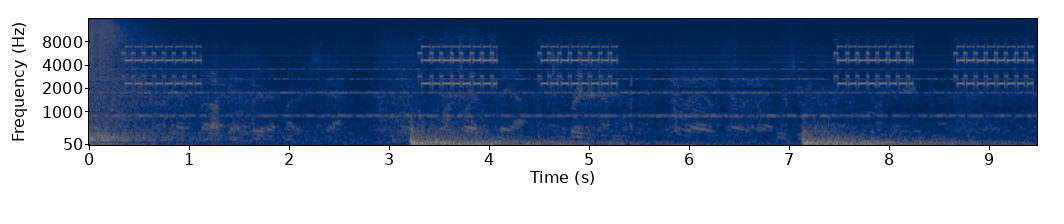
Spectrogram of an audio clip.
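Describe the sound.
A mobile phone ringtone rings in short, bright electronic bursts, repeating in pairs several times, fairly loud over a low rumbling background with faint voices underneath.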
